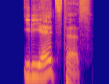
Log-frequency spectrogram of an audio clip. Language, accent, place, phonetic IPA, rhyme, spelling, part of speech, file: German, Germany, Berlin, [ideˈɛlstəs], -ɛlstəs, ideellstes, adjective, De-ideellstes.ogg
- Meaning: strong/mixed nominative/accusative neuter singular superlative degree of ideell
